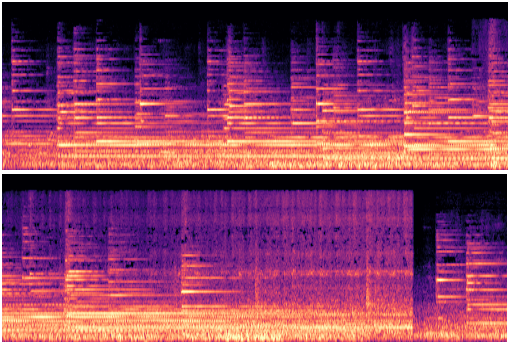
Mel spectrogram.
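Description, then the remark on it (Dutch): Bells ring out a contest-winning melodic quarter-past-the-hour chime, a quick run of overlapping, resonant strikes that rings steadily for about eighteen seconds before stopping and fading away. No one speaks. “hoorden eerst de Domien Verbeek, kwart over”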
